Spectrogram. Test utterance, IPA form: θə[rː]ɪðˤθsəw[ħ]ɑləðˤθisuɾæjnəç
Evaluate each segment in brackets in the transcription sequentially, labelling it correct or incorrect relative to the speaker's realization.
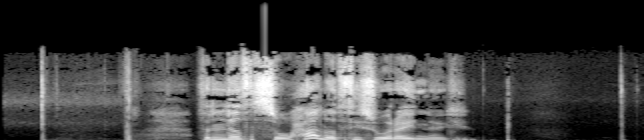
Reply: incorrect: lː, correct

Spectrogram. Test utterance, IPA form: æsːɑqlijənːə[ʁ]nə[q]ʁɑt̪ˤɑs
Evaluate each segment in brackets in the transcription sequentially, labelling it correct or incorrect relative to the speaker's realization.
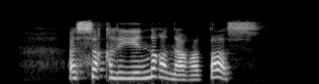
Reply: correct, incorrect: none

